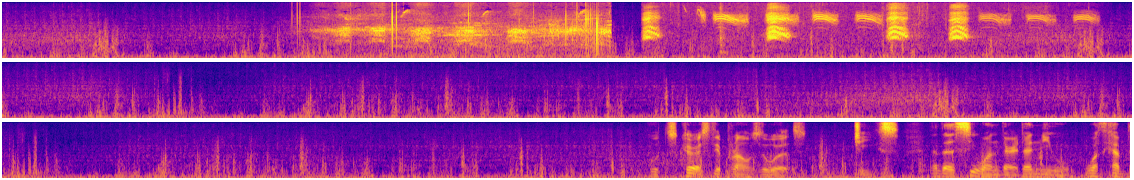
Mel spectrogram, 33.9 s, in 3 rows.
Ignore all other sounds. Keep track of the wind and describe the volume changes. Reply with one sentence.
The loudness of the wind stays about the same.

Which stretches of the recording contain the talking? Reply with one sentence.
You can hear the talking from 28.9 to 33.8 s.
